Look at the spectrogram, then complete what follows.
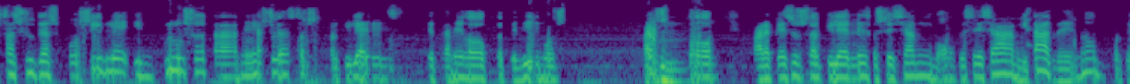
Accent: Galicia, Spain; Pero bueno, pero nós como galegos ou os españoles en general somos moi dados

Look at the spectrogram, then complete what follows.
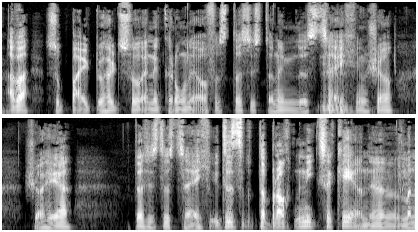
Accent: Russia; Ja, ich komme ja aus Russland.

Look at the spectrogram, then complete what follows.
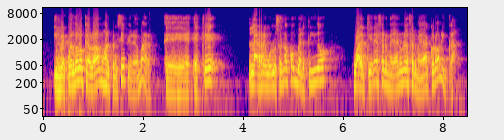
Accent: Venezuela; now in Colombia; desde que yo salí de Venezuela, desde que llegué a Colombia, cuando salí, sentí que el mundo había avanzado 20 años.

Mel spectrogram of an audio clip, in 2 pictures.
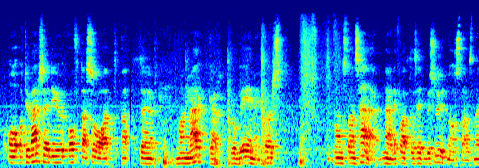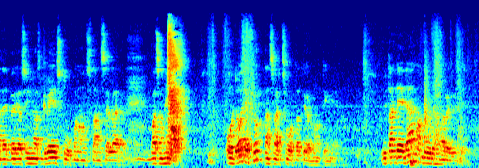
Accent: Oravais, Ostrobothnia, Finland; Jag är också hemma från Oravais, Österbotten och Österby. En liten

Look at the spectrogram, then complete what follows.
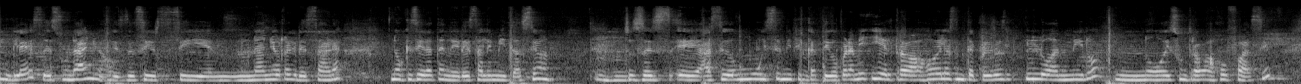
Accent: Colombia; soy de Colombia

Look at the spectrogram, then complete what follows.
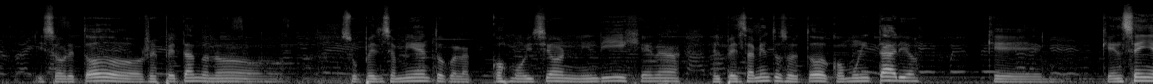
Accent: Jujuy, Argentina; conocer la poesía de mi tierra, de Jujuy.

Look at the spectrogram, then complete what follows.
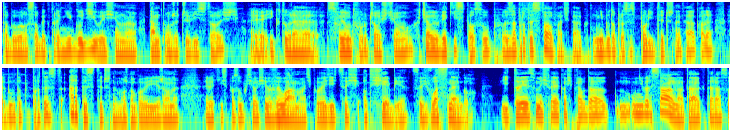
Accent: Warsaw, Masovian Voivodeship, Poland; Ja jako osoba z Warszawy, wychowany tutaj na osiedlu za Żelazną Bramą, właściwie na nowo odkrywałem to miasto, chociaż jestem stąd

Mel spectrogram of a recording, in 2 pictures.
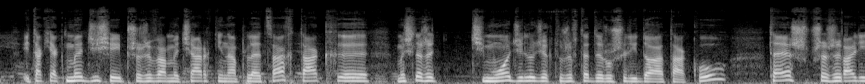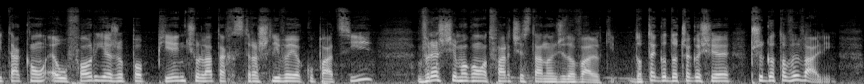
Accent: Szczecin, West Pomeranian Voivodeship, Poland; also born or lived in Gdańsk; now in Warsaw, Poland; Z urodzenia jestem gdańszczaninem, bo mama pochodzi z Gdańska, natomiast wychowałem się w Szczecinie, bo tata jest ze Szczecina

